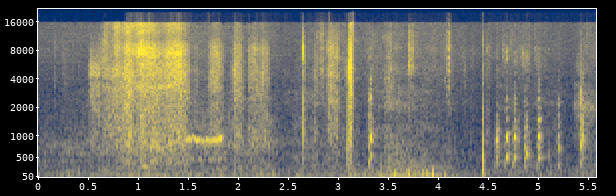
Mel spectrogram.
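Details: A pet rooster that crows all day, let out for the first time, gives a harsh, ragged crow of about a second, followed by a run of short clucks and clicking knocks close by.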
